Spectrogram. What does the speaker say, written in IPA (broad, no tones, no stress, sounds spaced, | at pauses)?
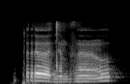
p r əː d ɛ̃ b ð ə̃ː u̯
